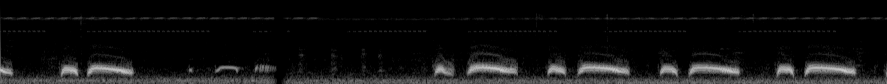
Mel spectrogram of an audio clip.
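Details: Spotted dove, a decoy bird facing an experienced rival in Cà Mau, Vietnam: mellow mid-pitched coos in short, quick notes and longer slurred phrases, repeated in a loose rhythm with a quieter gap in the middle.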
